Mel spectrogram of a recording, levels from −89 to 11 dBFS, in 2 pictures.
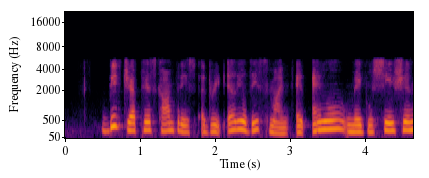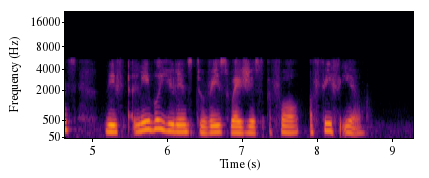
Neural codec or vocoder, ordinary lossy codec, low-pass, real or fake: codec, 16 kHz, 1.1 kbps, Voila-Tokenizer; AAC, 48 kbps; 5.4 kHz; fake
